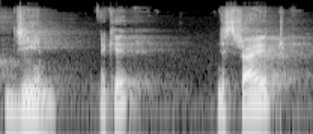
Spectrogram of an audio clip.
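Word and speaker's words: جيم: Here you can see this is the middle of the tongue and we have to connect this to the roof of the mouth. So that's how we have to pronounce gimm.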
